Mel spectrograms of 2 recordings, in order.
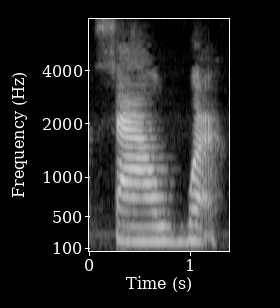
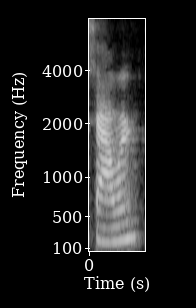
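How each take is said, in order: First: Sauer split into two drawn-out syllables, "Sau-er". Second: Said in the usual way. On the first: Shown as a demonstration. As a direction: stretch Sauer slowly so both syllables show. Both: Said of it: "pay attention to how often your chin drops".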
